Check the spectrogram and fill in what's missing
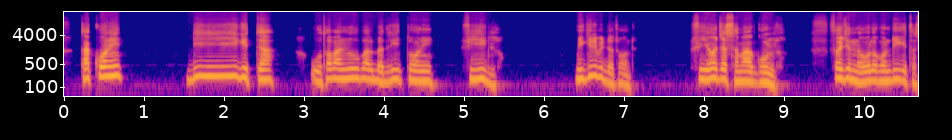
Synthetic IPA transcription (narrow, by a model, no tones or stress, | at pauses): t̪ɐkːonɪ | d̪iːɡɪt̪ːɐ | ut̪ɐbɐnːubɐlbɐd̪ɾiːt̪ːoːnɪ | fiːlːʊ̥ | mɪɡɾɪbɪdːɐt̪oːn | fijod͡ʒɐsɐmaːɡʊlːʊ̥ | fɐd͡ʒɪnːɐwɔlɔkɔnd̪iːɡɪt̪ːɐ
